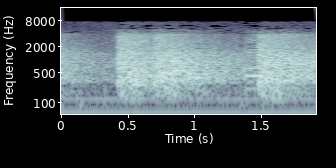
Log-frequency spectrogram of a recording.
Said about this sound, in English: Those were shots, Spike. Look, someone's been shot in the balcony.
